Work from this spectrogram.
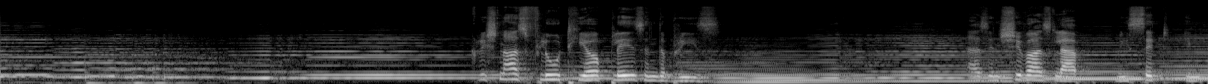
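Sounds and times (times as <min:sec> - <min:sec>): bowed strings playing long notes: 0:00.0 - 0:12.0.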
